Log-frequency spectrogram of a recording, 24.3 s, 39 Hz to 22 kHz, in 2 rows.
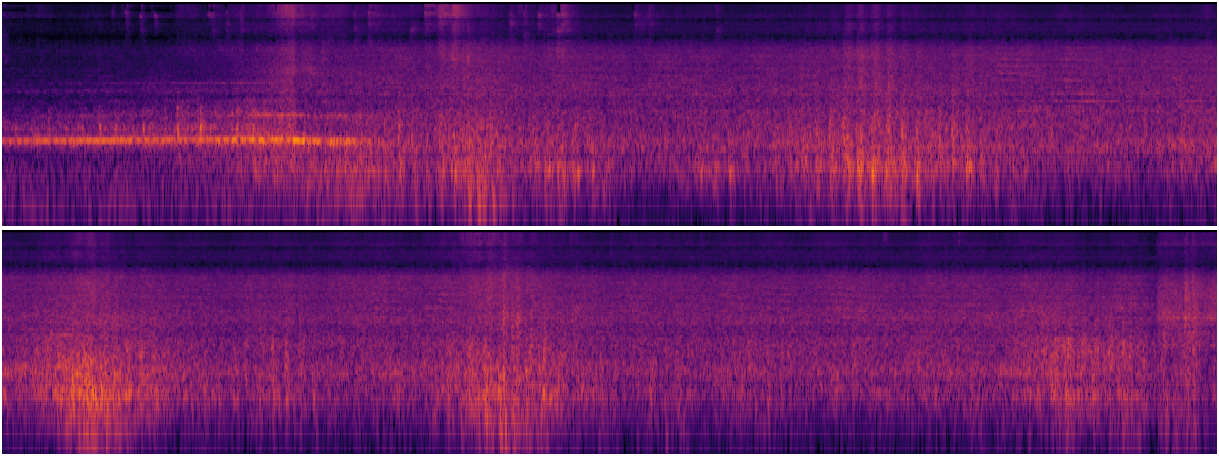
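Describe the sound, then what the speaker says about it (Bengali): The 22387 Black Diamond Express, an Amrit Bharat Express, rolls past at close range with loud, sustained rumble, steady clickety-clack of wheels over rail joints and a brief wheel squeal early on, with no voices. "এই সামনে আসছে কিন্তু 22387 ব্ল্যাক ডায়মন্ড এক্সপ্রেস, অমৃত Bharat express, black diamond express"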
